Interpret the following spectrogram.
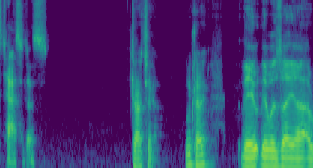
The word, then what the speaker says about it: Tacitus: quite passionately she was yeah that's it Tacitus yes I mean that's the modern english rendering obviously in the latin fe pocketers but but but in in the sort of british tradition it's Tacitus gotcha okay there was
